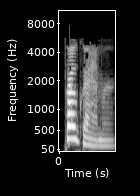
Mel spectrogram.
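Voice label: "programmer", American English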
